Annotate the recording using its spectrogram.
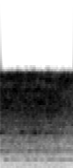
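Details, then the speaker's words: Steady high-pitched hissing whine of a bone burr advancing under the microscope through a very narrow passage near the ear canal and brain covering toward the ossicles, during hearing-implant surgery for age-related hearing loss. "La progression est délicate, la fraise chemine dans un passage très étroit à proximité du conduit auditif et de l'enveloppe du cerveau."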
